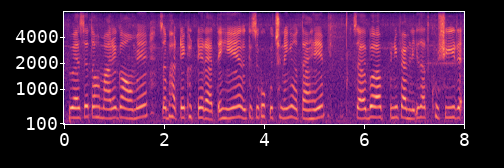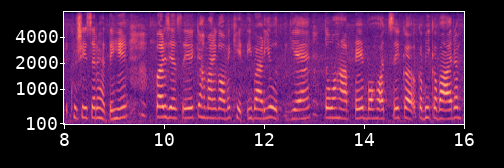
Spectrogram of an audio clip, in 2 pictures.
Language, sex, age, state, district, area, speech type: Urdu, female, 18-30, Uttar Pradesh, Gautam Buddha Nagar, rural, spontaneous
